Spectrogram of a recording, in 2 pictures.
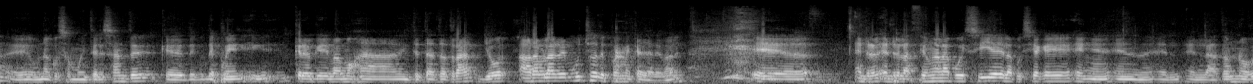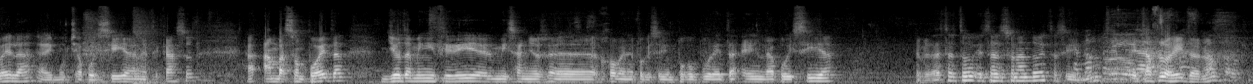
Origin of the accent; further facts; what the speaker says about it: Cádiz, Andalusia, Spain; Somos como tres marcianos en un ascensor, porque yo vengo de Cádiz de...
